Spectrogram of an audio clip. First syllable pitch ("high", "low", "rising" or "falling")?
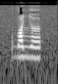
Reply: low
